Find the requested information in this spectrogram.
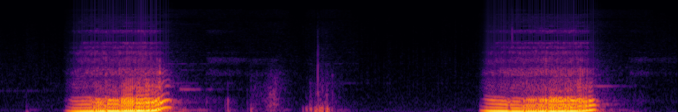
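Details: Infant snoring: two loud, low rumbling snores about three seconds apart, each nearly a second long, with soft breath noises between them.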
